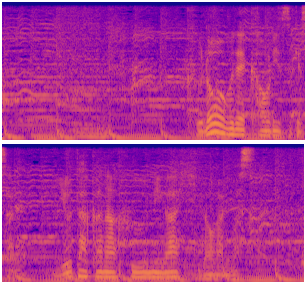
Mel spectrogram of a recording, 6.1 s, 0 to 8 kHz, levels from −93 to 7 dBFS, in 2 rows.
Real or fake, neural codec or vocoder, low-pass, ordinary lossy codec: real; none; 7.2 kHz; none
